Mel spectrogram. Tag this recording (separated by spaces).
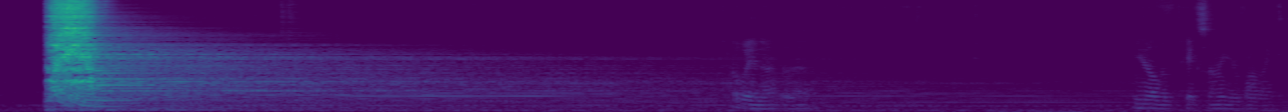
industrial effect horror fx acoustic piano sound sound-effect soundboard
